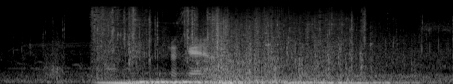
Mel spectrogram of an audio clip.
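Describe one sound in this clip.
Debris clatters and crashes down.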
